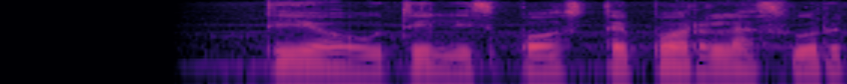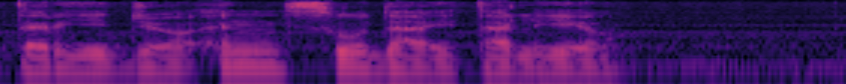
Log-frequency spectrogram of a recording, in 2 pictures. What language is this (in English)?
Esperanto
